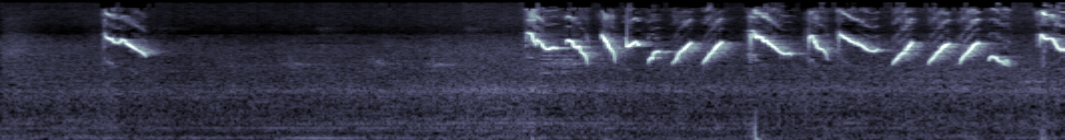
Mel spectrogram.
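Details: Oriental white-eye bursting into a rapid 'wit wit' canary-style song for training other birds: a lone high note, then a fast series of sharp, high, down-slurred whistles repeating about two or three times per second.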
